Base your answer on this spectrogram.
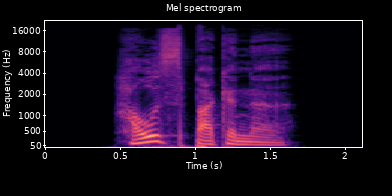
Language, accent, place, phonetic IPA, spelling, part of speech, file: German, Germany, Berlin, [ˈhaʊ̯sˌbakənə], hausbackene, adjective, De-hausbackene.ogg
- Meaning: inflection of hausbacken: 1. strong/mixed nominative/accusative feminine singular 2. strong nominative/accusative plural 3. weak nominative all-gender singular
